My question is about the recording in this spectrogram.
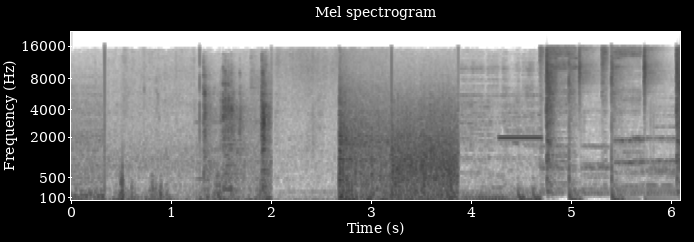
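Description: Low rumbling road noise inside a moving car, with a louder rushing hiss for about a second in the middle. Background music takes over near the end.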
